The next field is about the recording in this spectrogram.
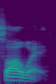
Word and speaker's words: Samhain: Sam is the American name that's shortened for the holiday Samhain, which is spelled Samhain, but it's pronounced Samhain.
